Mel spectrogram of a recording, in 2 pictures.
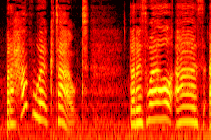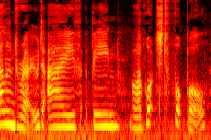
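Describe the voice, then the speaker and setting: A woman minister from Leeds, giving a measured, reflective devotional talk. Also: a little high, bright, forceful tone, a little hiss or hum. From Leeds, England. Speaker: Methodist minister. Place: outdoors at a football stadium.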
